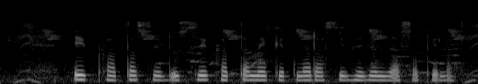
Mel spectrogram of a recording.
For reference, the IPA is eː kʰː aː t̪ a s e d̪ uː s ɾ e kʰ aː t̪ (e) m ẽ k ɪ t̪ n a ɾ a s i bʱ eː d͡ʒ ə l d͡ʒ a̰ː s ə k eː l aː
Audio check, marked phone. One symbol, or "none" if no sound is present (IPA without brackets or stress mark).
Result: a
